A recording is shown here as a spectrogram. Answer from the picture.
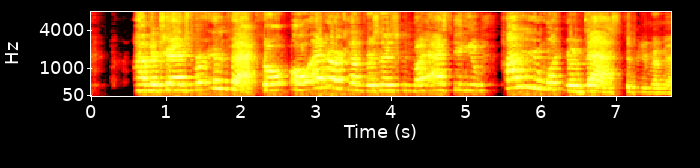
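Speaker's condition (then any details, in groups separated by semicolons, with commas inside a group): Cerebral palsy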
